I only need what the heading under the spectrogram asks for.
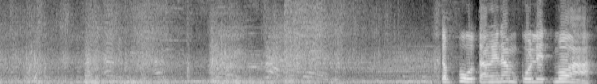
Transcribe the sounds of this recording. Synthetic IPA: t̪əpːut̪aŋinamkulɪt̪̚moa

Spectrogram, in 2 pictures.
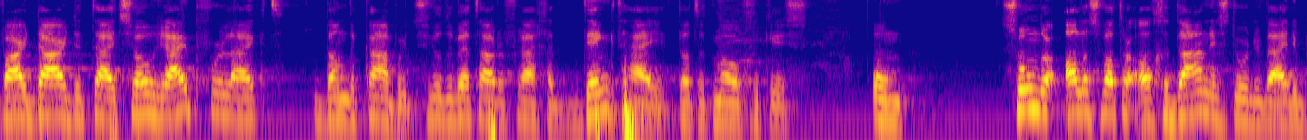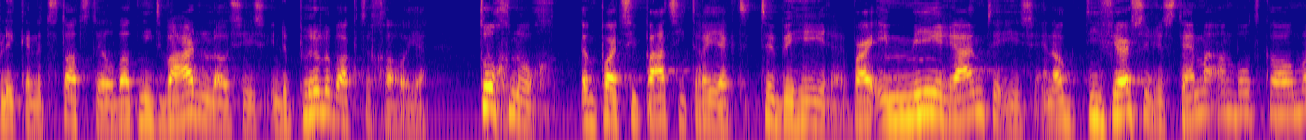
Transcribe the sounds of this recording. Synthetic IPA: ʋaːɹdaːɹdətɛjtsowrɛjpfʊːɹlɛjkt | dɑndəkaːbudsʋɪlˠdəʋɛtɦɑwdəɹvraːχədɛŋktɦɛjdɑtɦətmowχələkɪs | ɔm | z̥ɔndəɹʔɑləsʋɑtɛɹɑlˠχədaːnɪzdʊːɹdəʋɛjdəblɪkɛnɦətstɑtzdɪːlˠʋɑtnitʋaːɹdəlowsɪsɪ̰ndəprʏləbɑktəχo̰ːjə̰ | tɔχnɔχ | ənpɑɹti̥sipaːtsitrajɛk̚tːəbəɦɪːrə̰ʋaːɹɪnmɪːɹːœɥmtəɪsɛ̰nowkdivɛɹzərəstɛməna̰ːnbɔtkowmə

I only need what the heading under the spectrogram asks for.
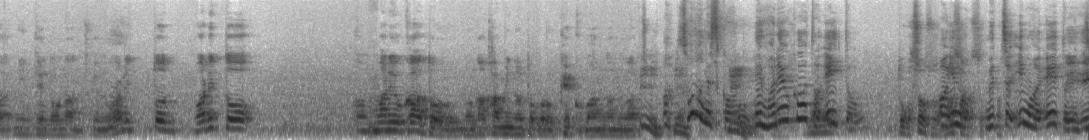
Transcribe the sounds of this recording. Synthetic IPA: ɲ̟ĩnt̪end̪onãnd̪e̞sɨ̥ke̞d̪oβaɾʲit̪o | βaɾʲit̪o̞ | maɾʲio̞kaːt̪o̞no̞nakamʲino̞t̪o̞ko̞ɾo̞ɡake̞kːoːbãnɡ̪ãŋɡaɾeasoːnãnd̪esɨ̥kaemaɾʲio̞kaːt̪oeit̪o | t̪osoːsoaimame̞t͡ɕːaimae̞it̪o

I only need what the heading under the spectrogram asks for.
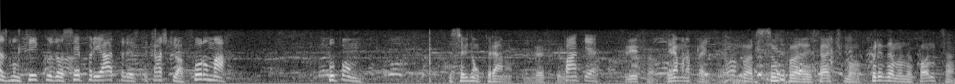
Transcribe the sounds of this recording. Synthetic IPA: azbɔmt̪eːkuzawsɛpɾijaːt̪ɛlʲɛst̪ɛkaʃkɛɡafoɾma | upam | d̪ɐsɛʋid̪mɔpiɾaːnṵ | ɾɛspant̪jɛ | sɾesa̰ɡɾɛːmɔnapɾɛjtd̪obəɾsupɛɾkat͡ʃmɔpɾiːd̪ɛmɔd̪ɔkɔnt̪sa̰

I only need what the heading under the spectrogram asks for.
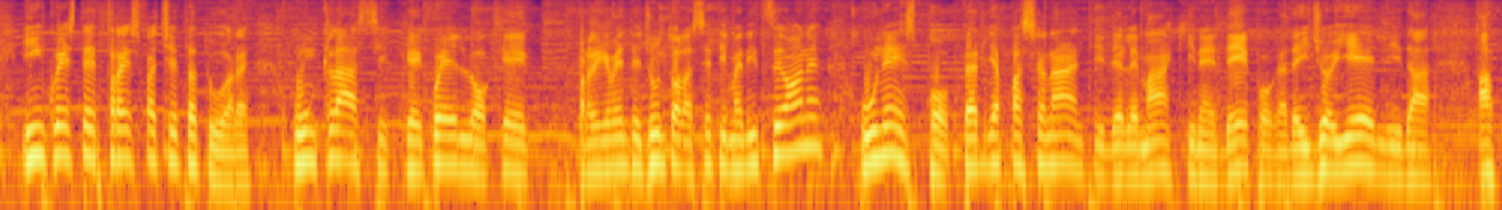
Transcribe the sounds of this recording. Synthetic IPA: iŋkwest̪et̪ɾɛsfat͡ʃːet̪ːat̪uːɾḛ | uŋklasːikkːɛkːwelːokeɛ | pɾat̪ikament̪ed͡ʒunt̪oalasɛt̪ːimaed̪it̪sːjoːneunɛspoperʎiapːasːjonant̪id̪elːemak̟ːined̪ɛːpokad̪ejd͡ʒojɛlːid̪aː

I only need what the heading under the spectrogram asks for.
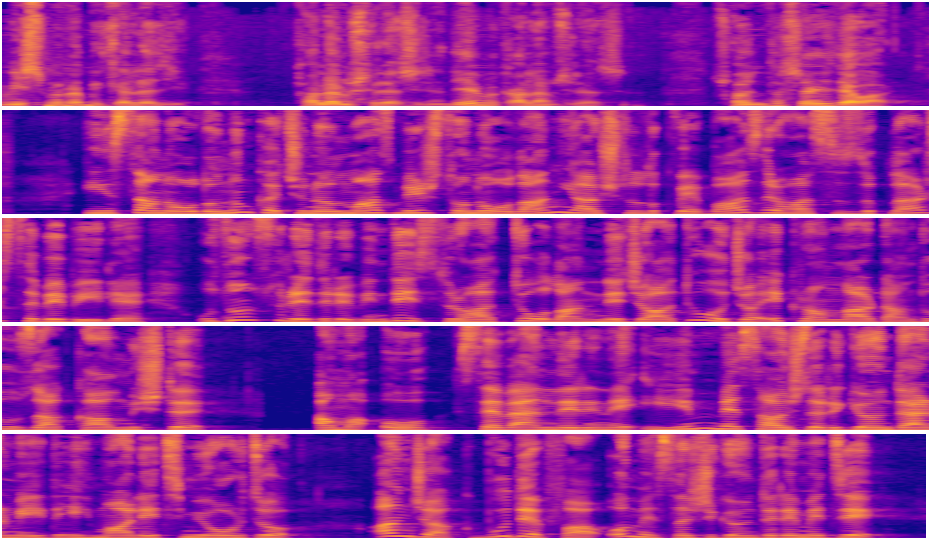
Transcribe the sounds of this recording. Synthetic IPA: biismiɾabikʰalʲezi | kʰalʲɛmsyɾesinid̪ijɛmikʰalʲɛmsy̰ɾḛsini | sønd̪ɛsøjid̪ɛva̰ɾ̥ | insano̞ːlˠununkʰat͡ʃʰɯnɯlˠmazbiɾso̞nuo̞lˠanjaʃlˠulˠukvɛbaːzɯɾaɦat̪sɯzlˠɯklˠaɾse̞be̞bijlʲɛ | uzunsyɾe̞d̪iɾe̞vind̪ɛist̪ɾaɦat̪lʲio̞lˠanːe̞d͡ʒaːt̪ʰiɦo̞d͡ʒaecɾanlˠaɾd̪and̪auzakʰːalˠmɯʃt̪ɯ | amaʔo̞se̞vænlʲe̞ɾinɛʔijimːesaʒlˠaɾɯɟø̞nd̪æɾme̞jid̪ɛiçmalʲɛt̪mijo̞ɾd̪ʊ | and͡ʒakbud̪e̞faːʔo̞mesaʒɯɟø̞nd̪e̞ɾe̞me̞d̪ɪ

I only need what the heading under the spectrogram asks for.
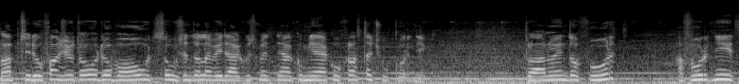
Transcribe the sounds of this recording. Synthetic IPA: lapt͡sɪdowfaːmʒɛdot̪oodobowt͡sousɛmt̪odlɛvɪdaːjakusmɛɲaːkomɲɛlɪɲakowxlast̪at͡ʃkukoɾɲɪk | plaːnujɛmt̪o̞fuɾt̪ | ʔafuɾt̪ɲɪt͡s

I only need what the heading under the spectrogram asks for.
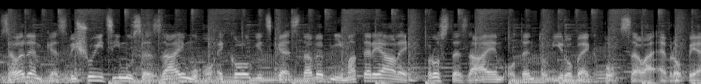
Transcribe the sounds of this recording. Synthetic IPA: vzɦlɛdɛmkɛzvɪʃujiːt͡siːmusɛzaːjmuʔo̞̰ʔɛko̞lo̞ɡɪt͡skɛːst̪avɛbɲiːmat̪ɛɾɪaːlɪɾo̞st̪ɛzaːjɛmʔo̞̰t̪ɛnt̪o̞viːɾo̞bɛkpo̞t͡sɛ̰lɛ̰ːʔɛvɾo̞pjɛ

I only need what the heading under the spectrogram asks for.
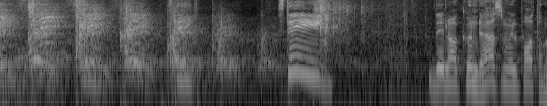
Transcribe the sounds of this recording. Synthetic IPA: sst̪ːst̪iːɡ | st̪iːɡ | d̪ɛɛɾnoːɾakʰɵnd̪əɾhæːʂɔmvɪlpʰɾɑːt̪aɔm

